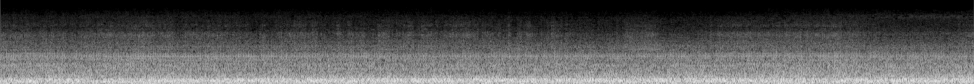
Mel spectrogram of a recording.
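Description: Steady riding noise from a Yamaha R15M motorcycle on the move: a low, unbroken rush of wind over the microphone with the running bike underneath.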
